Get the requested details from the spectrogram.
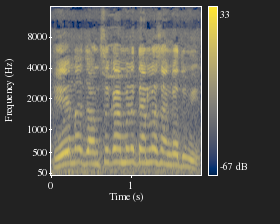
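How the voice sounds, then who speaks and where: A man's voice: extremely high pitch, very fast, warm tone. A man in a heated street argument with shopkeepers, insistent and repeating his points. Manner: insistent, repeats points, argues about rights. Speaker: rider confronting shopkeepers. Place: street outdoors near shops.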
